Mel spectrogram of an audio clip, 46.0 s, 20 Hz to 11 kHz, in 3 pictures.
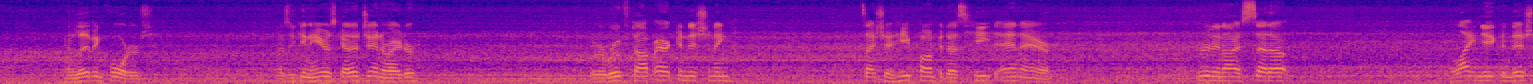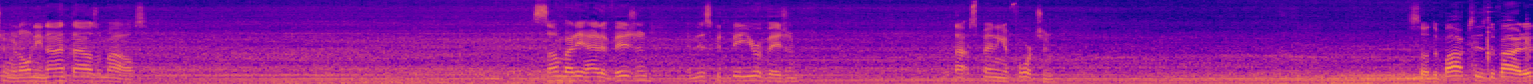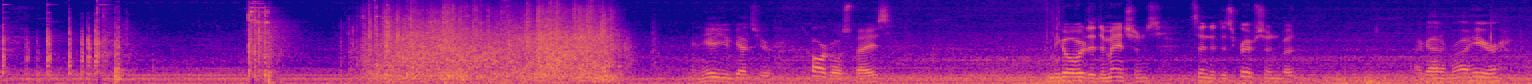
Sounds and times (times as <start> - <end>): Speech: 0.6 - 1.6, 2.8 - 4.2, 5.9 - 7.4, 8.6 - 10.6, 12.0 - 12.9, 14.5 - 16.8, 20.6 - 23.4, 24.9 - 25.9, 29.4 - 30.8, 37.6 - 39.6, 41.1 - 43.7, 44.8 - 45.8.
